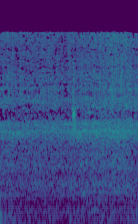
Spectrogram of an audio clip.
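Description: Steady hiss and whir of a BiPAP blower running with the tube disconnected, air flowing freely; normal machine operation.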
